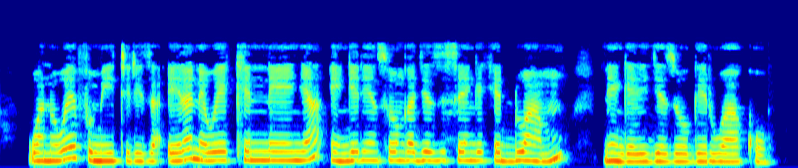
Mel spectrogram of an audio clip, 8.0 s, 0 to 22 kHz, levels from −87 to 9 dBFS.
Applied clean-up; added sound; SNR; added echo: none; none; none; none.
